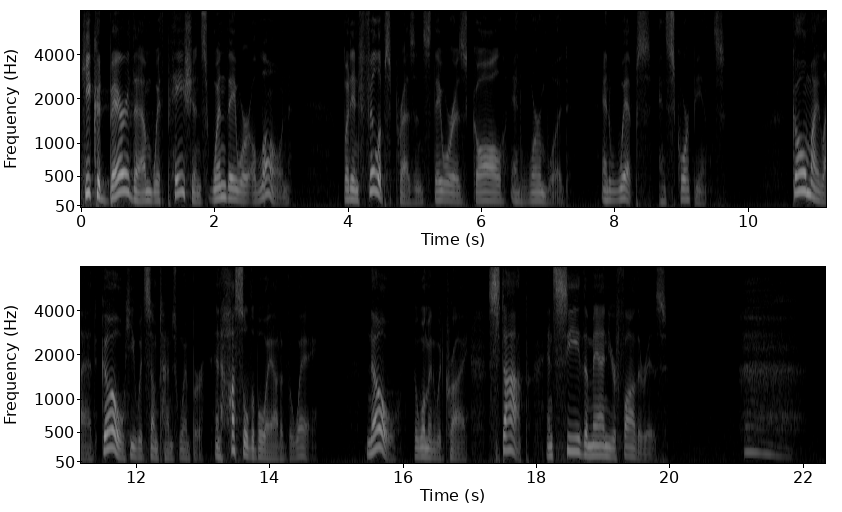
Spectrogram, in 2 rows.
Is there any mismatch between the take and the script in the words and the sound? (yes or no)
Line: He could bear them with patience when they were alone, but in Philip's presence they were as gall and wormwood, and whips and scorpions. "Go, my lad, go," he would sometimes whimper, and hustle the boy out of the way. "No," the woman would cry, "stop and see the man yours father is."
yes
